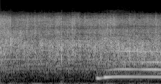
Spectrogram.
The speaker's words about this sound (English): Y'all, I finished the first quarter of my senior year in 2020 at North High School, distance learning. If that don't deserve an applause, I don't know what do.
